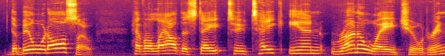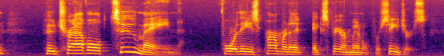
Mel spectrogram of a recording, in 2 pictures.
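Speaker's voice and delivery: slow, careful, deliberate delivery. A commentator explaining a proposed bill to the audience, slow and careful. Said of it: "I'm going to say this slowly and carefully".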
